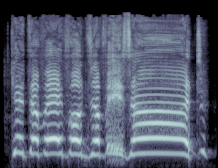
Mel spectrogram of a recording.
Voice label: scared; medic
